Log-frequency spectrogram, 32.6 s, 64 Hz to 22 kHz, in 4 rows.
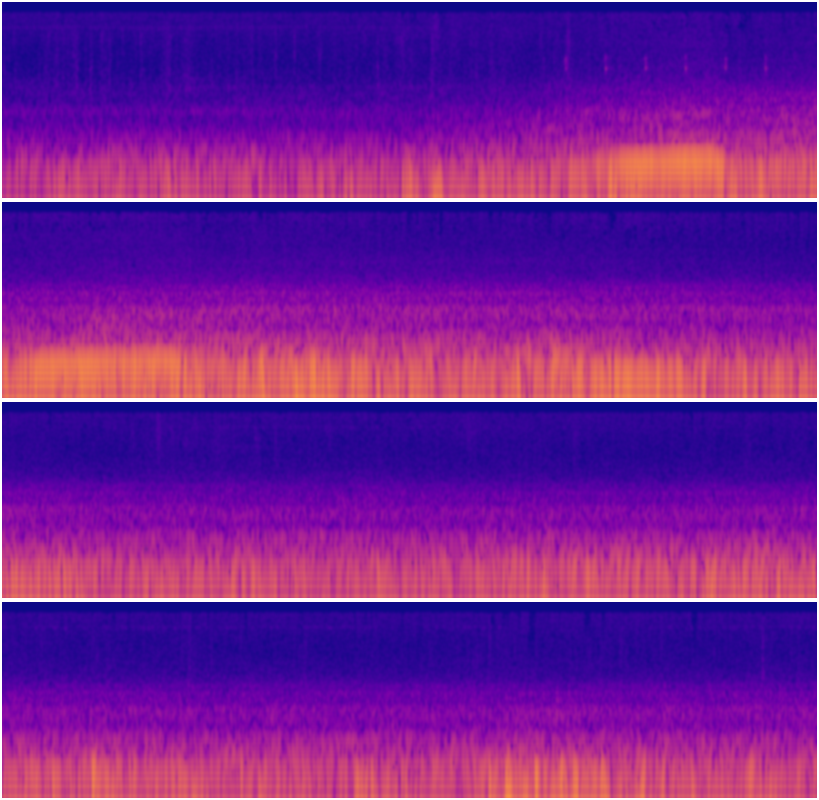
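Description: Cabin sound of a 2023 Opel Grandland GSe plug-in hybrid accelerating hard: the engine note rises twice in pitch as the automatic gearbox shifts up, then settles into a steady low drone with road and tyre noise at motorway cruising speed.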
